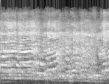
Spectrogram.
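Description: Several people talking over one another: party chatter.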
